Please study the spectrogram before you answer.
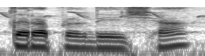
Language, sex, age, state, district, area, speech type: Kannada, male, 18-30, Karnataka, Chikkaballapur, rural, spontaneous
